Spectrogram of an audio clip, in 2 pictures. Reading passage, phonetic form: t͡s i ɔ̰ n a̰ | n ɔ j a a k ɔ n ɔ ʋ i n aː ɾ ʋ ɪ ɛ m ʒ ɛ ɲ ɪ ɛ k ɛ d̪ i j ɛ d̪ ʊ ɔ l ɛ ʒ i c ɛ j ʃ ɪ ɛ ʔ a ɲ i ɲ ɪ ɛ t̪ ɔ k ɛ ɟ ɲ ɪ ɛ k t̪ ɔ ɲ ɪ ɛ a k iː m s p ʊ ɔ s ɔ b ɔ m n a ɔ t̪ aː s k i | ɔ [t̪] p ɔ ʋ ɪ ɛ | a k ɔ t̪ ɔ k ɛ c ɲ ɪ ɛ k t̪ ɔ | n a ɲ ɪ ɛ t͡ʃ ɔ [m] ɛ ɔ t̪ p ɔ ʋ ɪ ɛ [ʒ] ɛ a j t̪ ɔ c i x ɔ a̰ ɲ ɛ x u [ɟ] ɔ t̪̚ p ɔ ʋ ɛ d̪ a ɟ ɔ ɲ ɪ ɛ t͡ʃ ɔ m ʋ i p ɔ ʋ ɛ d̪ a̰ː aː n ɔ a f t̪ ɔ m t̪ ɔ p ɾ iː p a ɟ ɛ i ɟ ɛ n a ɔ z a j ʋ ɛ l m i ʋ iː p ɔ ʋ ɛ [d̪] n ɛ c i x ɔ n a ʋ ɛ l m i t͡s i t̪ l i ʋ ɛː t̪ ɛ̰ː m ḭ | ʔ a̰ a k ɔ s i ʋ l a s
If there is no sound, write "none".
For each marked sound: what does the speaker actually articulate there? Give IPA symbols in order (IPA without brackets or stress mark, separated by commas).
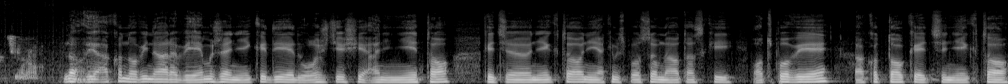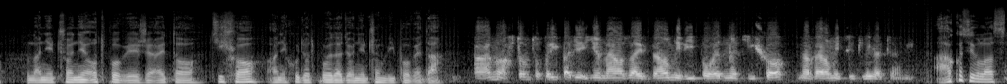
t̪, ɲ, ʒ, ɟ, d̪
